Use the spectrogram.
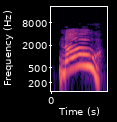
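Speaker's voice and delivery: high, loud yell. A narrator's reading. Lady yelling at her brother outside, loud. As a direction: shout it through the door. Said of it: "she yelled".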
